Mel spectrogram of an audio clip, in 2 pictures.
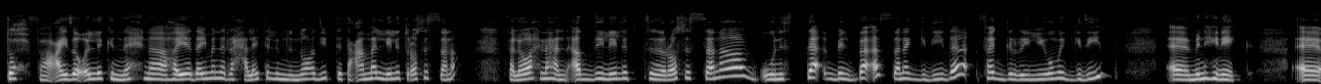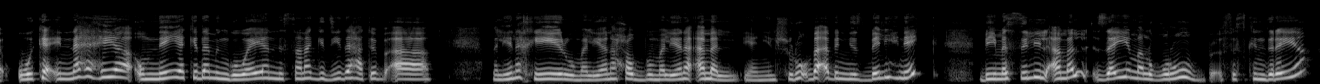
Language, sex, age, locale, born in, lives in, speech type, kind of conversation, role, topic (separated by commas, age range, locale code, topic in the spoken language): Arabic, female, 30-34, ar-EG, Egypt, Egypt, conversation, podcast, guest, إيه أكتر منظر غروب أو فجر لسه مش قادر تنساه؟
